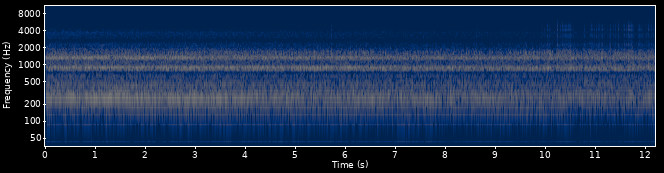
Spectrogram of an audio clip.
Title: Stalling a Cessna 172rg #172rg #cessna #aviation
